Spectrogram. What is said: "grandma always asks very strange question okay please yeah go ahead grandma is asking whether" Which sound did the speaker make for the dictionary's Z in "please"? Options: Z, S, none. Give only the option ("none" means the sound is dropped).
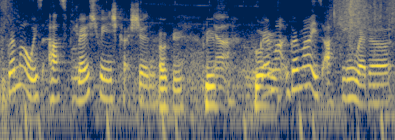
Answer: none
